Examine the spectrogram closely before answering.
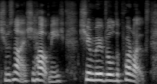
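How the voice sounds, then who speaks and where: At a very fast pace, a woman talks in a fairly high pitch. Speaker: streamer reacting to videos. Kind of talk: casual chat. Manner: animated.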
